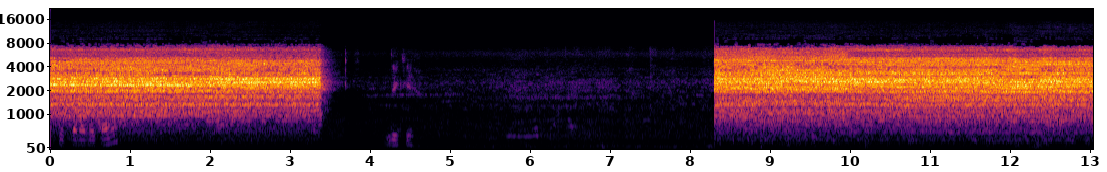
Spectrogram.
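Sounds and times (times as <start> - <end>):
loudspeaker hiss: 0.0 - 3.4, 8.3 - 13.0.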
